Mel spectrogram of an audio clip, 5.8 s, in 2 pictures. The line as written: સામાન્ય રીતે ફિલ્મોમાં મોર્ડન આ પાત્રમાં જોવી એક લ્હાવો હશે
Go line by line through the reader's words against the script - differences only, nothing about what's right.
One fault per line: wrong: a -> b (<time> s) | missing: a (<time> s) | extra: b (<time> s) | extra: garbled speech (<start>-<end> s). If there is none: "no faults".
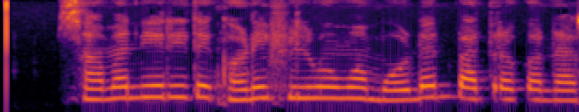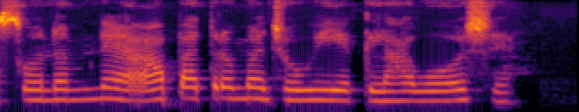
extra: ઘણી (1.1 s)
extra: પાત્ર કરનાર સોનમને (2.3 s)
